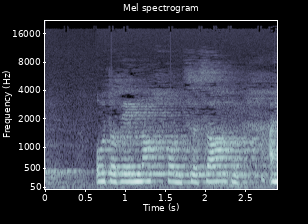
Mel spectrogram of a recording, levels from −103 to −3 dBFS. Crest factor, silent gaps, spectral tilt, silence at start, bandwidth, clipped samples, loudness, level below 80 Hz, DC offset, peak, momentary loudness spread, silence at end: 14 dB; none; -7.5 dB/octave; 0 s; 18.5 kHz; under 0.1%; -23 LUFS; -50 dBFS; under 0.1%; -8 dBFS; 14 LU; 0 s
